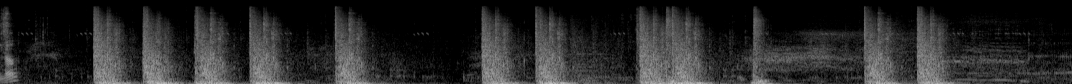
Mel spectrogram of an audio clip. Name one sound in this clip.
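Sharp blows knock repeatedly against a wooden frame.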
